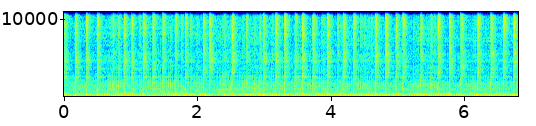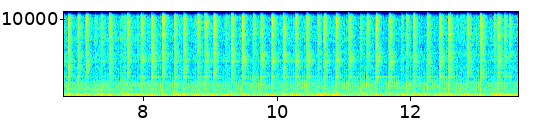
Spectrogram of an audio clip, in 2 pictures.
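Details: 2005 Kawasaki KX250 two-stroke, first fire-up after rebuild for low compression (piston shot, plating questionable, crank play): crisp even popping at idle with quick blips rising and falling cleanly; healthy and strong.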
